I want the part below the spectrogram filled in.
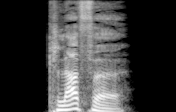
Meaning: inflection of klaffen: 1. first-person singular present 2. first/third-person singular subjunctive I 3. singular imperative
- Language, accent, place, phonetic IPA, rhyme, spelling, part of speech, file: German, Germany, Berlin, [ˈklafə], -afə, klaffe, verb, De-klaffe.ogg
